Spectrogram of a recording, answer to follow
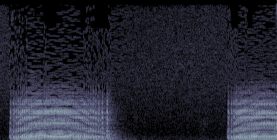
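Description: Electronic tones from a theremin-like instrument: two swooping notes, each rising and then falling in pitch over under a second, with a short silence between them.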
